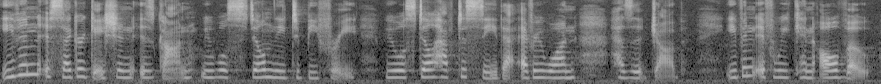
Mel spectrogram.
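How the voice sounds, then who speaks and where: A woman's voice: fairly high pitch, flat delivery, measured pace, vocal fry, slight background noise. A woman reading a historic letter and quotations aloud as a scripted recitation. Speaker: church member reading quotes aloud.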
